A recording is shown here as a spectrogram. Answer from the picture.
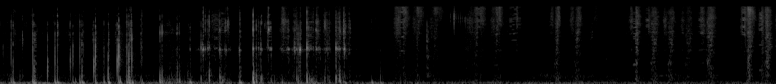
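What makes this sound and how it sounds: A small, hollow cylindrical plastic tube with a blue label and a white cap is held in the hand and tapped and scratched with long nails. Quick, dry clicks alternate with bright, rasping scratches, each tap dying away almost instantly.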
